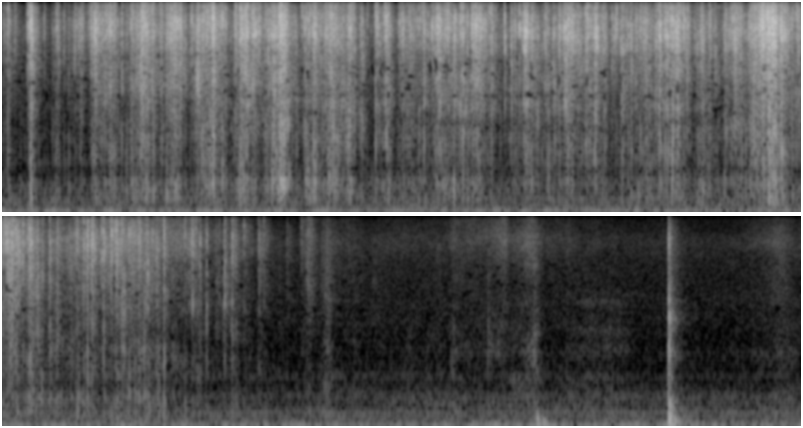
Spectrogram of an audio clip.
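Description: Clear plastic wrapper crinkling and tearing as it is pulled off a stack of baseball cards, loudest about five seconds in and dying away after about seven seconds. Two light taps near the end as the cards are set down.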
